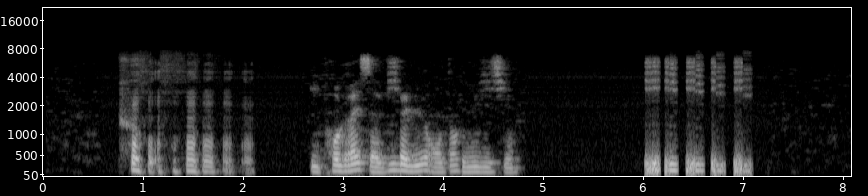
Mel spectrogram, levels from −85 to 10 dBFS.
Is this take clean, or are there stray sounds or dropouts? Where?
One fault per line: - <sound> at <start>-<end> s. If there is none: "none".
- laugh at 0.8-2.1 s
- laugh at 6.0-7.1 s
